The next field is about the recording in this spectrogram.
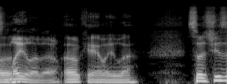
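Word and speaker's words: Leilah: her name is Layla, but they spelled it wrong. Oh, they spelled it wrong? They spelled it differently, yeah. Oh. It's Layla, though.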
